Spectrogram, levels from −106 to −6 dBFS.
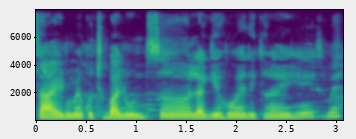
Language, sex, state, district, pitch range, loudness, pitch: Hindi, female, Madhya Pradesh, Dhar, 220-235 Hz, -18 LUFS, 230 Hz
